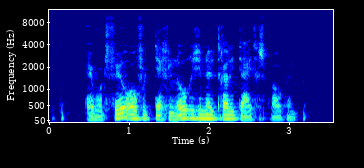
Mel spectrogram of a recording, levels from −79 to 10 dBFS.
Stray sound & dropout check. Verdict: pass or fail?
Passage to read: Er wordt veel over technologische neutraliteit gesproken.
pass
